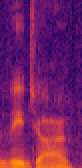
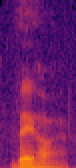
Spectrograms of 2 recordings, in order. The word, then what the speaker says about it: Vejar: I know they call it Vijar, but he's a Chilean, and I've got to go to the Spanish pronunciation, being a purist. Vejar. Chico Vejar.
